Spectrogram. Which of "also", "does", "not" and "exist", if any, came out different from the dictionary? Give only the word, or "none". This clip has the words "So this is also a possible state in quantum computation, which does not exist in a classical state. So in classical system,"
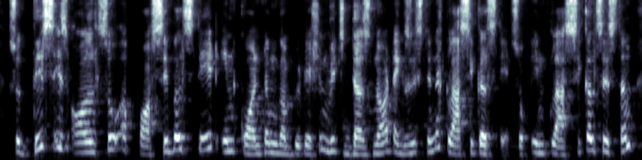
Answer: none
